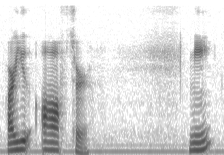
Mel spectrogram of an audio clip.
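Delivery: touch of British accent. Shown as a demonstration. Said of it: "So something like that".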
